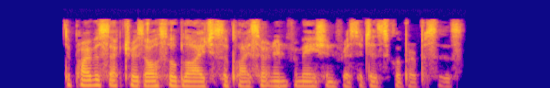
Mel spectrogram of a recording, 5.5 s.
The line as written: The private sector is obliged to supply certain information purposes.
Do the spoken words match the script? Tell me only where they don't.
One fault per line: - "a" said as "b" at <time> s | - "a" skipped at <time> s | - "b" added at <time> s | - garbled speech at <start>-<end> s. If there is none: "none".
- "also" added at 1.4 s
- "for statistical" added at 3.3 s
